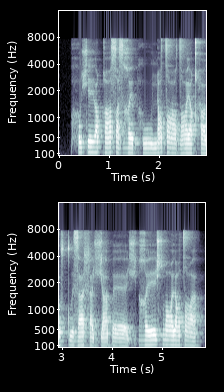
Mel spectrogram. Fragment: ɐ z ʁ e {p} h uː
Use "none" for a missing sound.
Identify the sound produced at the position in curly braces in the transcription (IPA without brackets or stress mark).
p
